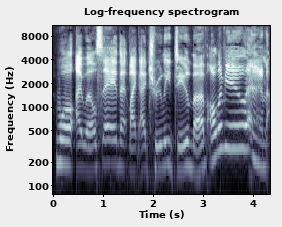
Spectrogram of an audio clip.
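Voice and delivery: very high put-on voice turning peeved; mock sincerity. Professing love, interrupted, high mock-peeved voice. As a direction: gush high, then quicken into annoyance. Acting Victoria addressing the group.

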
